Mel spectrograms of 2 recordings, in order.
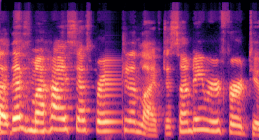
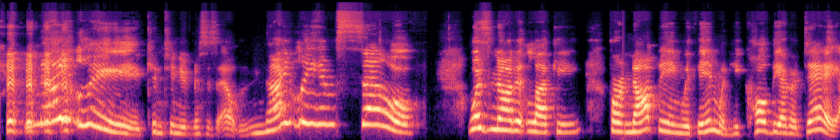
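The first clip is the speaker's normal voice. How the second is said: gushing Mrs Elton. Acted. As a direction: savour the name Knightley, thrilled.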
